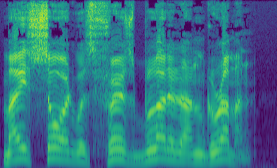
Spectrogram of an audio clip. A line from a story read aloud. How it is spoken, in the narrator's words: bellowed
